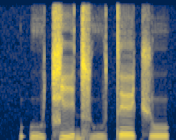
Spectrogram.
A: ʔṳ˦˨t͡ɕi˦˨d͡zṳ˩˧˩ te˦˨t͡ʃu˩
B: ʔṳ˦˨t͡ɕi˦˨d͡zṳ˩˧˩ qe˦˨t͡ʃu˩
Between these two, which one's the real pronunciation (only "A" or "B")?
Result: A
